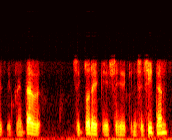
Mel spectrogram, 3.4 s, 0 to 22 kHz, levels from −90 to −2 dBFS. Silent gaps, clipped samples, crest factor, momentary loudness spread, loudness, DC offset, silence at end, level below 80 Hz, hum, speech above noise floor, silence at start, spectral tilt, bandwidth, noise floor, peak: none; under 0.1%; 20 dB; 17 LU; -23 LUFS; under 0.1%; 0.1 s; -50 dBFS; none; 33 dB; 0 s; -8 dB/octave; 4.1 kHz; -55 dBFS; -4 dBFS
